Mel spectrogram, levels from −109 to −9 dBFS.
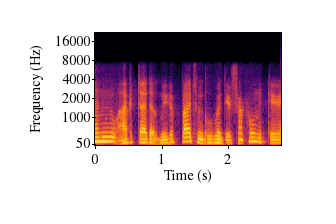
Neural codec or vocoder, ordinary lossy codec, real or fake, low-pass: codec, 16 kHz, 0.5 kbps, X-Codec, HuBERT features, trained on general audio; Opus, 24 kbps; fake; 7.2 kHz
